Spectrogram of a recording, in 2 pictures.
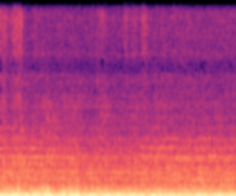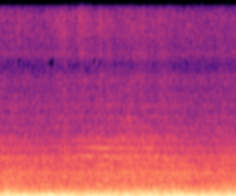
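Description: Freight train of covered hopper cars rolling past at close range: a steady, loud low rumble of steel wheels on the rails.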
